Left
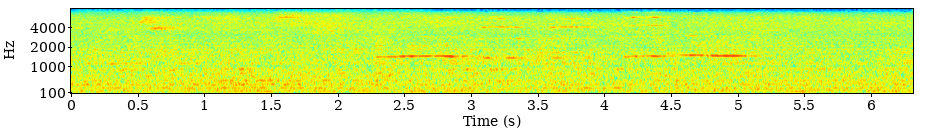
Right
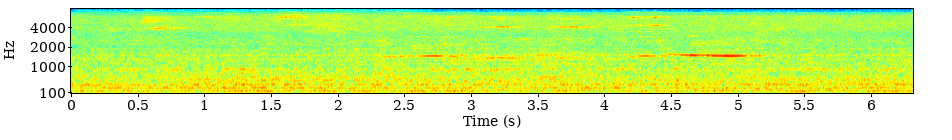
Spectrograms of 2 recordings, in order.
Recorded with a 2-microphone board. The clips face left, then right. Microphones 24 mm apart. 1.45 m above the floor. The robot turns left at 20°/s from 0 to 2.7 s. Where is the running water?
80° left, 0.8 m; by 6.3 s 25° left, 0.8 m.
